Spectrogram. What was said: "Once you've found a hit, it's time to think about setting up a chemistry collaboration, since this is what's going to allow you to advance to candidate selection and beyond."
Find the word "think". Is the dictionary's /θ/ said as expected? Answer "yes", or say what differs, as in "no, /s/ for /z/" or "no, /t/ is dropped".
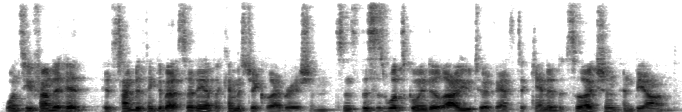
yes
